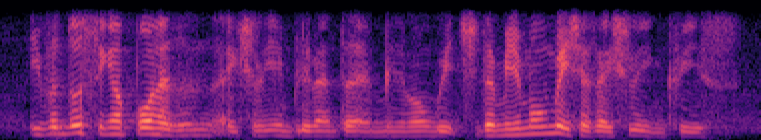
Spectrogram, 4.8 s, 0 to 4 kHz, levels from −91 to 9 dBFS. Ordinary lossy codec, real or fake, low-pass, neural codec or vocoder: none; fake; 3.6 kHz; vocoder, 44.1 kHz, 128 mel bands, Pupu-Vocoder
